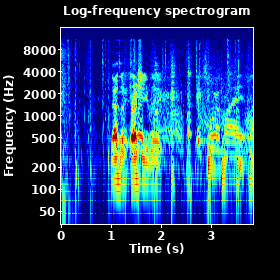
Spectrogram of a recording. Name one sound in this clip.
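Boots thud on a hard floor indoors.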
